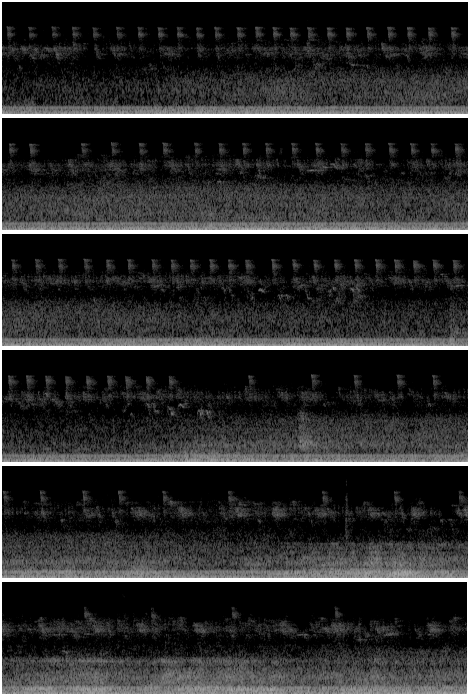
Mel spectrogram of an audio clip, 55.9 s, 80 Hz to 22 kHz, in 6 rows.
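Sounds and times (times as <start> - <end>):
steady hum: 0.0 - 55.9.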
